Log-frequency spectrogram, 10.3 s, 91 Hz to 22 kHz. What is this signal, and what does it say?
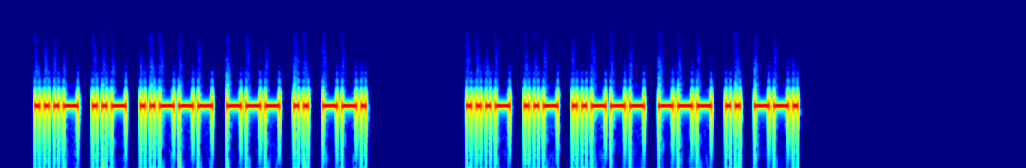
Morse code, heard as a keyed tone, about 25 wpm, 700 Hz. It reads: VU2OIG VU2OIG
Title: DXCC-100 Call Signs - 6 Characters - Repeated 2x - 25wpm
